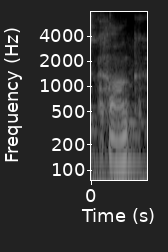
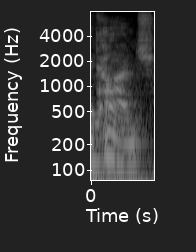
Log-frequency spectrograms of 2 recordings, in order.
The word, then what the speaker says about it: conch: Most people don't pronounce conch correctly. It is funny to say conch, I must admit. If somebody hits you with a conch, right, then you got conked on the head.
